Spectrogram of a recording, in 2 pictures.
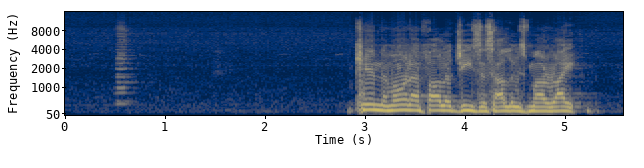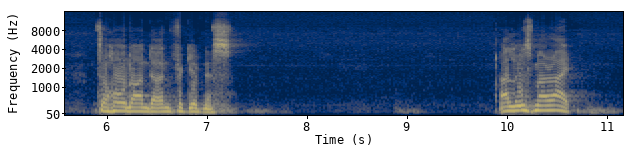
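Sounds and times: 
low steady hiss: 0:00.0 - 0:11.1
car horn honk: 0:00.5 - 0:00.8
speech: 0:02.9 - 0:05.3, 0:05.9 - 0:07.3, 0:09.9 - 0:10.9.

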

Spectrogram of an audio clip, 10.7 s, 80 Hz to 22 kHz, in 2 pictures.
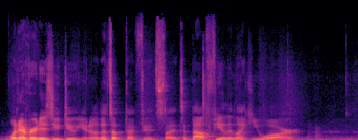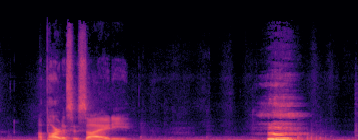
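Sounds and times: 
speech: 0:00.1 - 0:04.5, 0:05.9 - 0:07.4, 0:09.4 - 0:10.1
person yawning: 0:09.3 - 0:10.1.

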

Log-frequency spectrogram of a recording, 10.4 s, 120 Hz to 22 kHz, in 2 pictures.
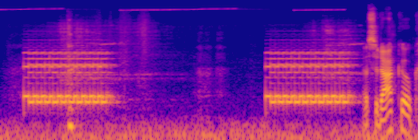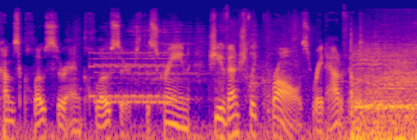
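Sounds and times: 
telephone ringing with electronic trilling bursts: 0:00.2 - 0:01.7, 0:03.3 - 0:04.6
speech: 0:04.6 - 0:10.3.

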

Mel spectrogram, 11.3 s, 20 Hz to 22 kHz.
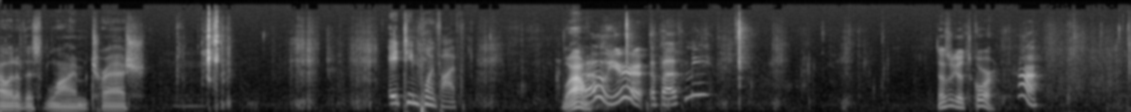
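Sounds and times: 
speech: 0:00.0 - 0:02.3, 0:03.9 - 0:04.7, 0:05.6 - 0:07.1, 0:09.4 - 0:10.5
crunchy snack being bitten and chewed: 0:01.7 - 0:05.7, 0:07.1 - 0:09.0.

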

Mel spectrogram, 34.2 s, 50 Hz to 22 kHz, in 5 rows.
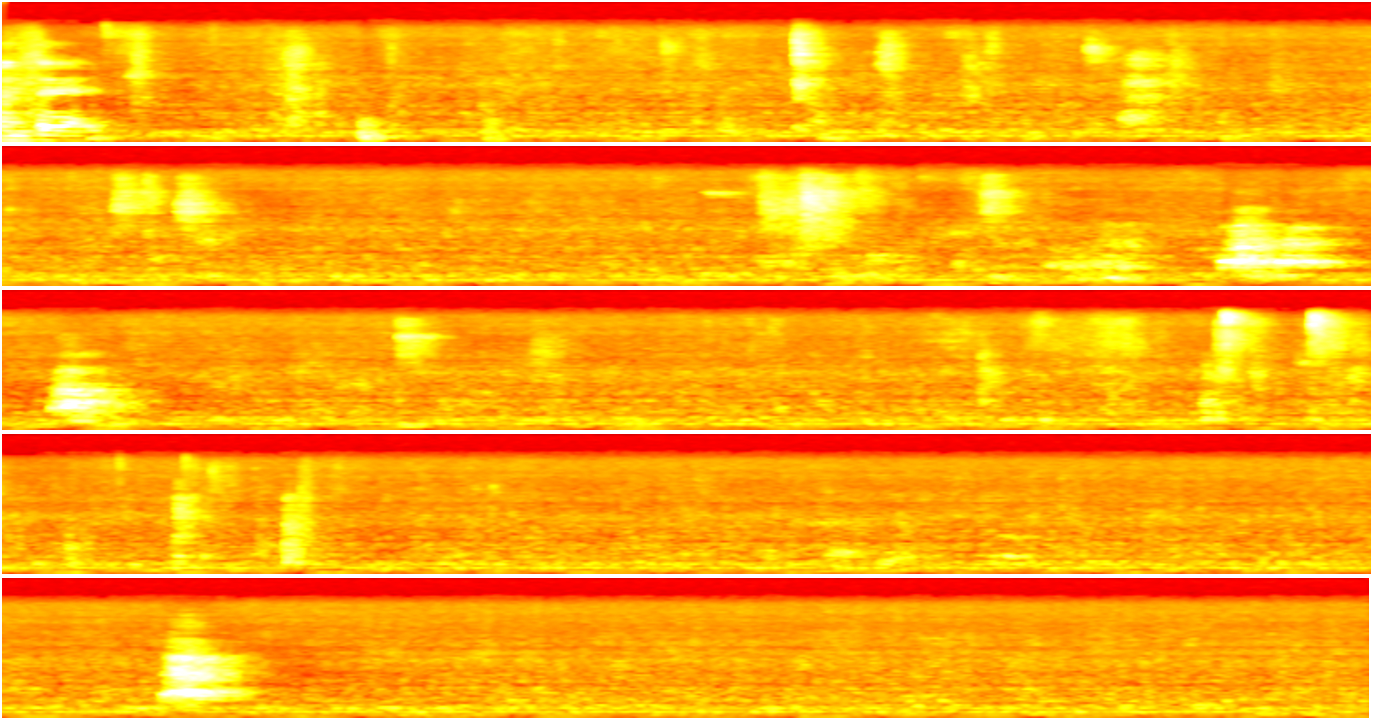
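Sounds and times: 
speech: 0:00.0 - 0:00.8
low steady hum: 0:00.0 - 0:34.2
dog barking: 0:12.4 - 0:14.4, 0:28.2 - 0:28.7.

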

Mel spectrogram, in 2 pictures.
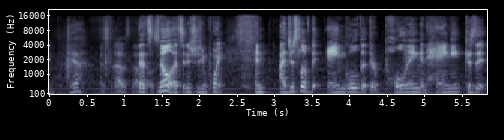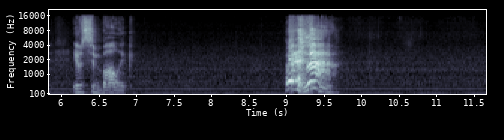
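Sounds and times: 
speech: 0:00.3 - 0:07.0, 0:09.0 - 0:09.7
person sneezing: 0:09.0 - 0:09.8.

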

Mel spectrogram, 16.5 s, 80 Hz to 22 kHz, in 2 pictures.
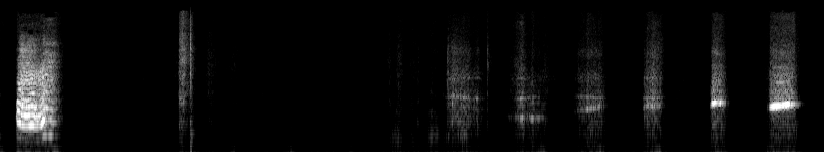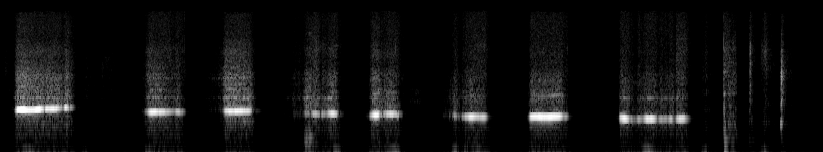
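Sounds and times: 
person whistling: 0:07.1 - 0:09.0, 0:09.7 - 0:15.2.

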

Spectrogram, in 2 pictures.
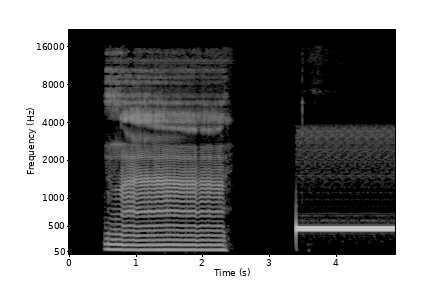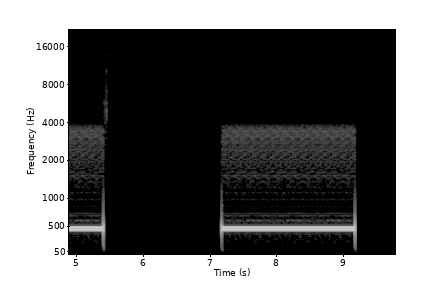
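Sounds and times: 
telephone ringback on an outgoing call: 0:03.5 - 0:05.4, 0:07.2 - 0:09.2.

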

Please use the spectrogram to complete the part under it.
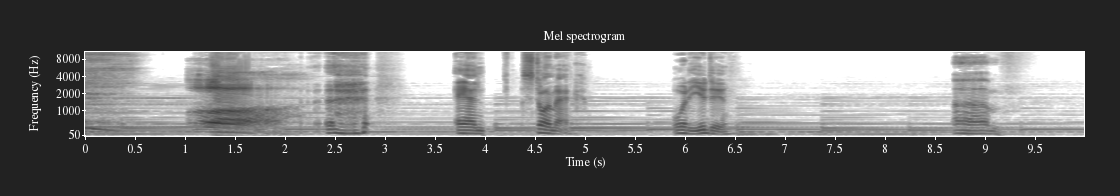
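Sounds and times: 
pained groan: 0:00.0 - 0:02.4
speech: 0:02.4 - 0:03.1, 0:03.7 - 0:05.1, 0:05.9 - 0:06.6, 0:08.7 - 0:09.3.

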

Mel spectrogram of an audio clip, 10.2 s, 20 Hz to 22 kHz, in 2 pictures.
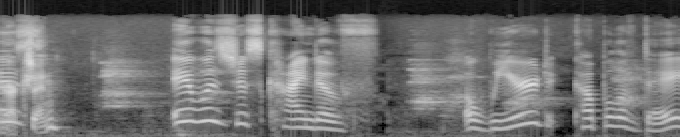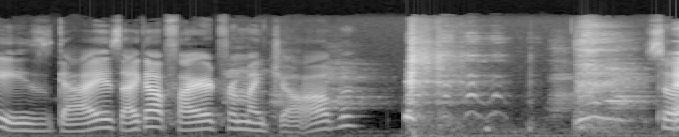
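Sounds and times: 
speech: 0:00.1 - 0:00.6, 0:01.3 - 0:02.8, 0:03.5 - 0:08.4, 0:09.4 - 0:10.1
dogs barking and yipping: 0:00.7 - 0:01.4, 0:03.0 - 0:05.3, 0:06.6 - 0:08.1, 0:09.1 - 0:10.1.

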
